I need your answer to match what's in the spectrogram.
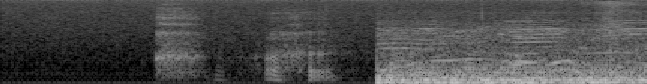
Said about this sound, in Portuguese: Olha que avião. Olha o voo.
